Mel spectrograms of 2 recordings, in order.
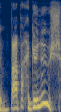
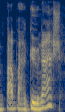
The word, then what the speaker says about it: baba ghanoush: Okay then, here we go with a baba ghanoush or as I often mispronounce it, a baba ganoush.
